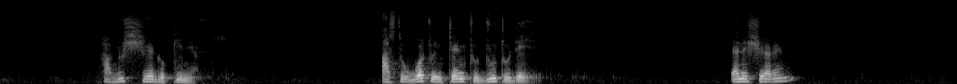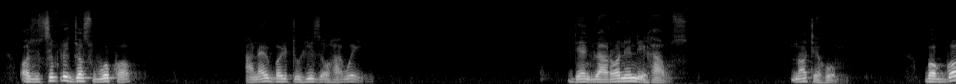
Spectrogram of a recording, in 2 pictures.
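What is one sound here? A middle-aged man speaks emphatically into a close microphone, in short bursts with pauses.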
